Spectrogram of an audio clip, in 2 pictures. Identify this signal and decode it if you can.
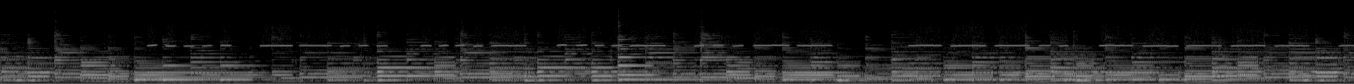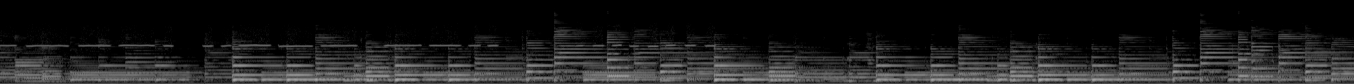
Morse code, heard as a whistle, hand-sent with a straight key, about 13 wpm. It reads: 57443 8092Z <HH>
